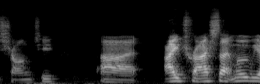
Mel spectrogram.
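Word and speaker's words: Shang-Chi: that's how you say it's not shangshi it's changji uh I trashed that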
